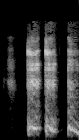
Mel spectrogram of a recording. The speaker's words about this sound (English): And I'm sorry for this terrible cough that I have.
